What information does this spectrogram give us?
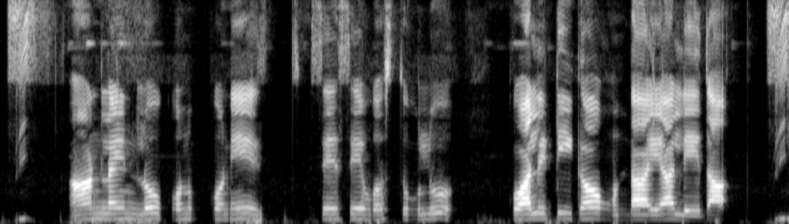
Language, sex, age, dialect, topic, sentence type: Telugu, female, 36-40, Southern, agriculture, question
